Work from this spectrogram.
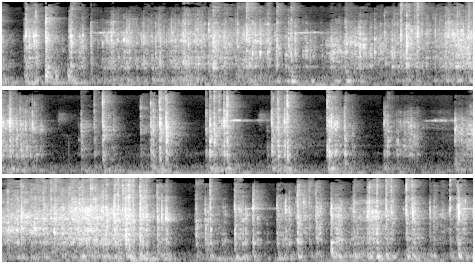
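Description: Fingertips with long nails type and tap on the keys of a black plastic full-size computer keyboard with a hollow housing, resting on a wooden desk. Quick, irregular clicks and clacks come in dense bursts with short pauses, and bright, crisp clatter dies away quickly after each stroke.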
